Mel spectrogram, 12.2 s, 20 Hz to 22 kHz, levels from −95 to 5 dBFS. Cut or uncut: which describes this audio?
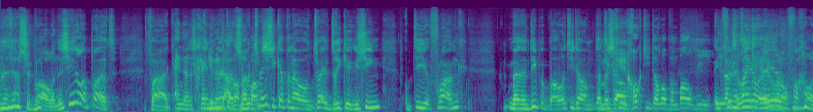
cut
